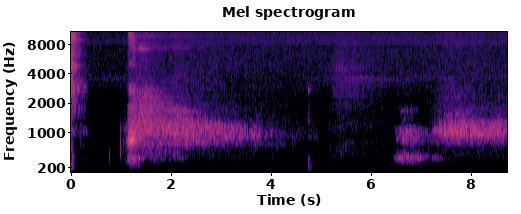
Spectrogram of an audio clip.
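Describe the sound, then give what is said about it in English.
Two long, airy deep breaths, the first a sharp intake trailing into a slow exhale, the second following after a short pause, with no talking. “And I just take a couple of deep breaths so we can do that.”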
